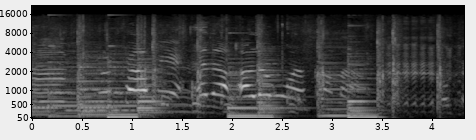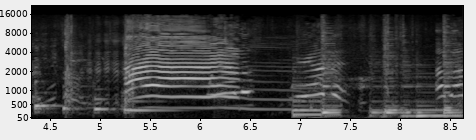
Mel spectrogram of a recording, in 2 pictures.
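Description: Background acoustic music, with goats bleating over it; the longest bleat is held for about a second, about five seconds in.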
